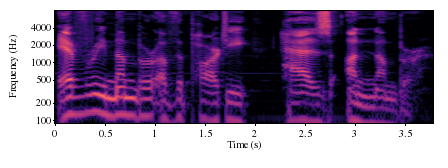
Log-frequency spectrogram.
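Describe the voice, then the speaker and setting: An actor playing a grave, knowing voice in a radio drama, speaking deliberately and theatrically. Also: male voice, lowish voice, faint music behind. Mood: grave, declaiming. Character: grave narrator and needling, knowing inner voice. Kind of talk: dramatic radio play narration and acting.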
